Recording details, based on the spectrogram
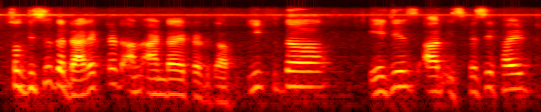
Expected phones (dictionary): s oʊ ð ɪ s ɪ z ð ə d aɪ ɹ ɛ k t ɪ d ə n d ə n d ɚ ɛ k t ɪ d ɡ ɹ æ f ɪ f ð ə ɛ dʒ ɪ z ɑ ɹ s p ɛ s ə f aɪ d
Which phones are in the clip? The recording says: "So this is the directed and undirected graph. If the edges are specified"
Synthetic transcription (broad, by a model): s oʊ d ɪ s ɪ z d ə d aɪ ɹ ɛ k t ɪ d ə n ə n d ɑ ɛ k t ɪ d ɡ ʌ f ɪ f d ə ɛ dʒ ɪ z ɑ ɹ s p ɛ s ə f aɪ d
